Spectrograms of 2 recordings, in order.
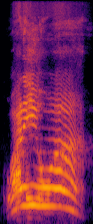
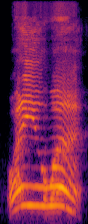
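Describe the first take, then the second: First: High, loud, slow put-on voice; high impatient order-taker voice; impression of takeout lady. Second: High impatient order-taker voice; impression of takeout lady. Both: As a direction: bark it like the woman on the phone. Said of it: "She be like".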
